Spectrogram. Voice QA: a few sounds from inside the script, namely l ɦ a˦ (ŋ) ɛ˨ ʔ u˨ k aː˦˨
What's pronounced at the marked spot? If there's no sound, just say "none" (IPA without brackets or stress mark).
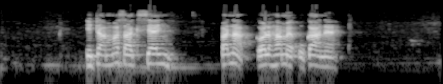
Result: m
